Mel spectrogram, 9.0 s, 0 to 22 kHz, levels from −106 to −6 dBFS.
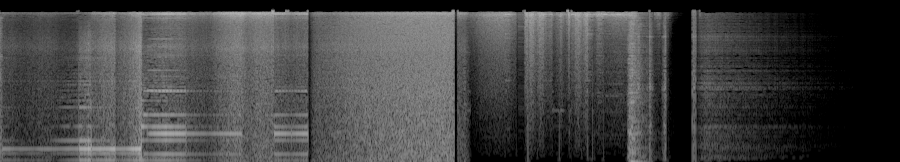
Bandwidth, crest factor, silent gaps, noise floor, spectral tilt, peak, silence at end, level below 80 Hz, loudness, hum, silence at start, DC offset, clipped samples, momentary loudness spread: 16.5 kHz; 20 dB; 6.86-6.92 s; under -90 dBFS; 0 dB/octave; -16 dBFS; 1.7 s; -66 dBFS; -31 LUFS; none; 0 s; under 0.1%; under 0.1%; 19 LU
